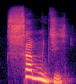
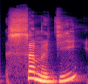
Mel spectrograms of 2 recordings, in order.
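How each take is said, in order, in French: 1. Le e du milieu est supprimé. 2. Le e du milieu est prononcé.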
